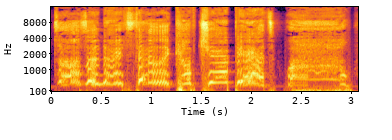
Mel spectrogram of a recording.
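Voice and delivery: hyped announcer yell; announcer shout. Real, not acted. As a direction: bellow it like an arena announcer. Announcing the champions.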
